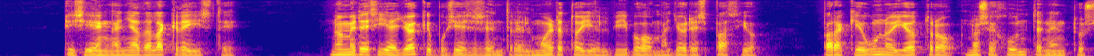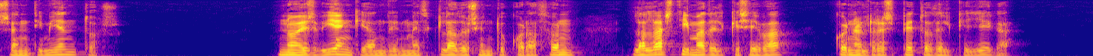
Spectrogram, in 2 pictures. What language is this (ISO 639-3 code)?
spa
